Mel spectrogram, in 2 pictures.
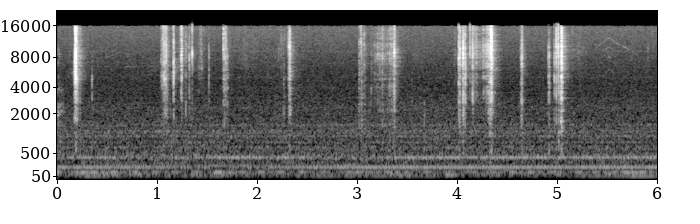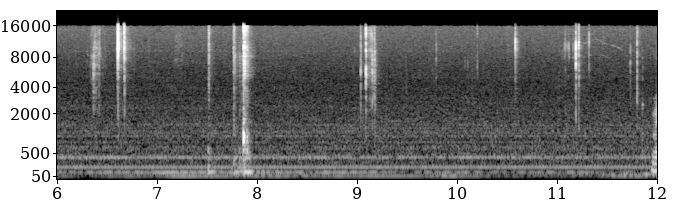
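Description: Scissors snipping small pieces off a strip of clear adhesive tape: scattered faint snips, clicks and tape crackles, the sharpest about eight seconds in, over a steady low hum.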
